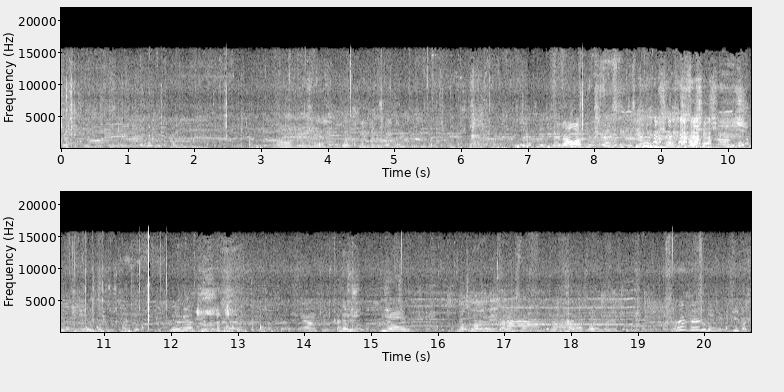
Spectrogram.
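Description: A horse's hooves thud on grass at a gallop.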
